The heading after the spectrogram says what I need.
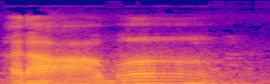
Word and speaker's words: Rama: No, it is not Ram, not Ram. It is Rama, Rama, Hare Krishna, Krishna, Hare Krishna.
